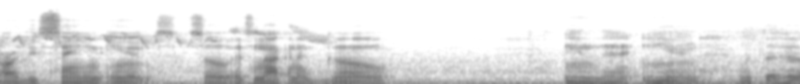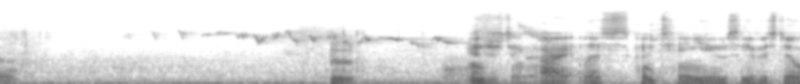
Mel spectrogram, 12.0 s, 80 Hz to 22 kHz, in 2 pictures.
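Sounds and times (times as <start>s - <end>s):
bird chirping: 0.0s - 3.0s, 3.9s - 12.0s
steady low hum: 0.0s - 12.0s.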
